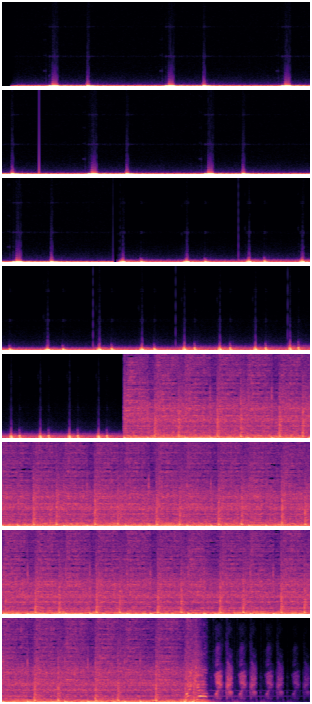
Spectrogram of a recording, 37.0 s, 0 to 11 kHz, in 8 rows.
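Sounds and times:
low hum: 0.1 - 34.7
heartbeat thumps: 0.6 - 1.7, 2.3 - 5.2, 5.8 - 6.8, 7.5 - 8.6, 9.2 - 31.0
rock music: 20.3 - 35.5.

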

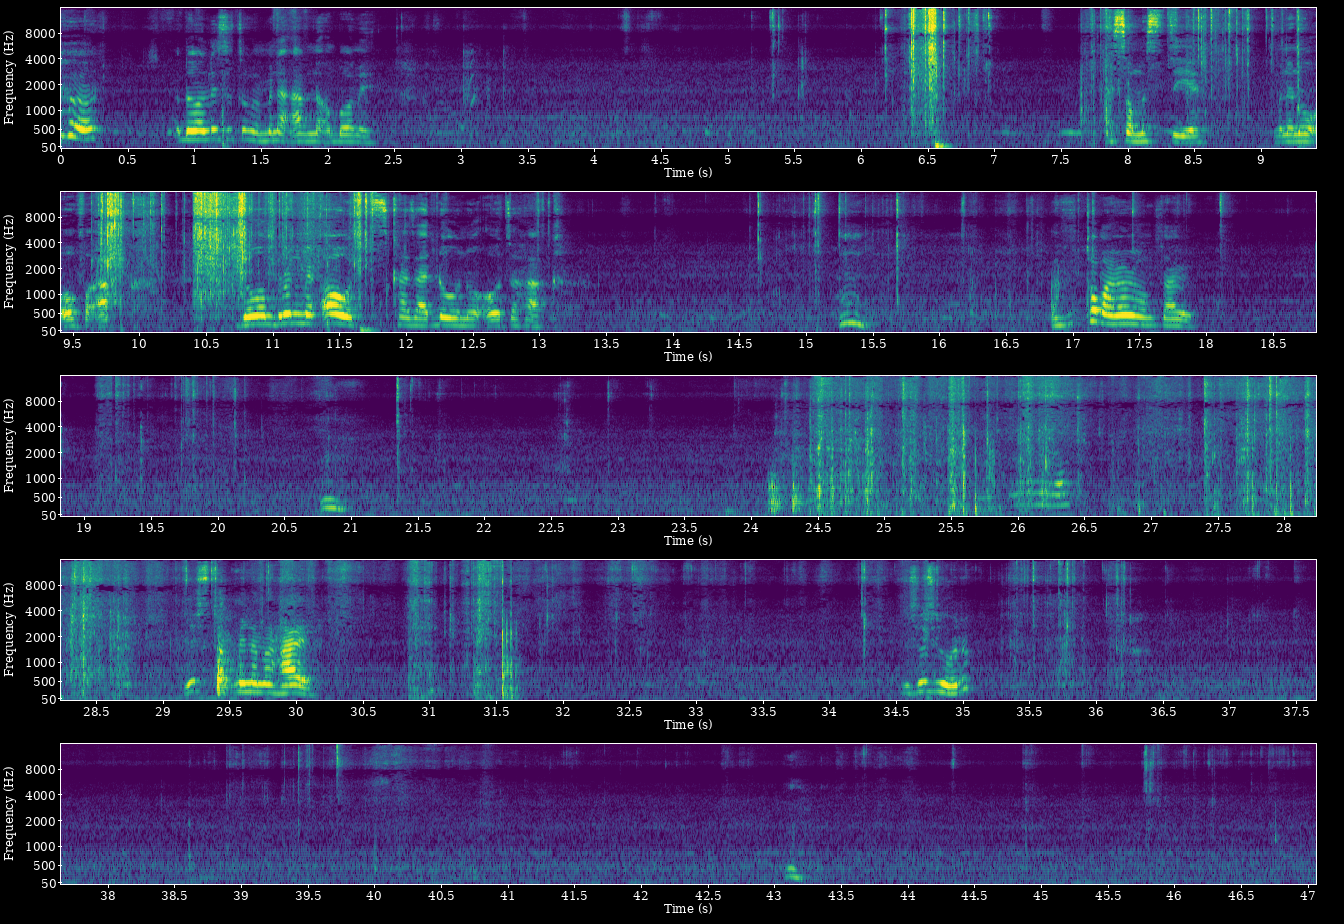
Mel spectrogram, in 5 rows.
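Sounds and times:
steady low hum: 0.0 - 47.0
chewing soft food: 43.5 - 47.0.

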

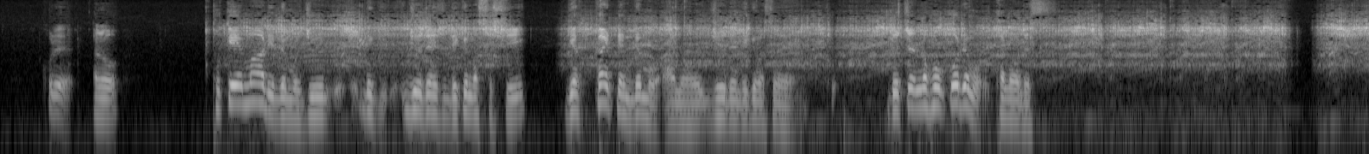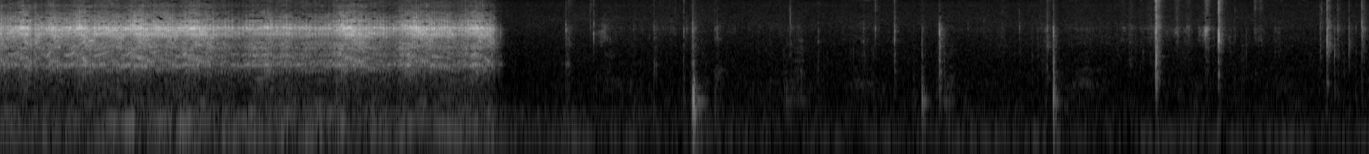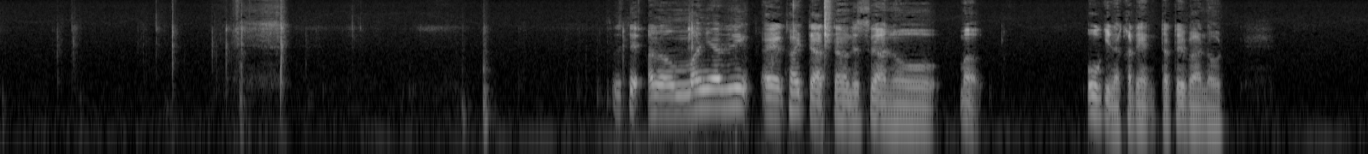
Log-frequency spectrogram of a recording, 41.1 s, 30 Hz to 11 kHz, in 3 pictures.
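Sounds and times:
hand-crank generator whirring: 2.1 - 18.8.

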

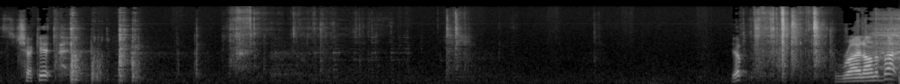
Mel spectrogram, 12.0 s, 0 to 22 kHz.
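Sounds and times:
tape measure scraping metal rod: 3.0 - 6.3.

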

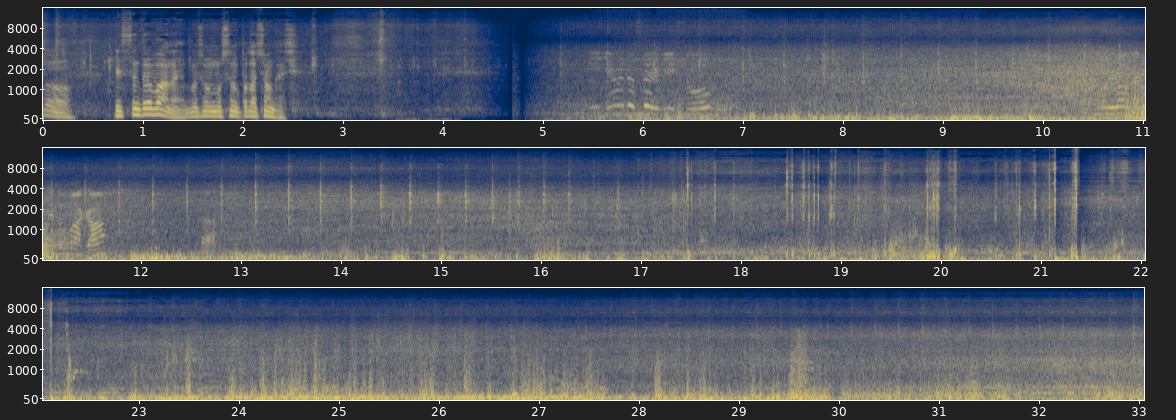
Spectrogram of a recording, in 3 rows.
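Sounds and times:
sharp clicks and rattles: 5.1 - 33.0
wind rushing over microphone: 5.2 - 33.0
light ticking: 25.7 - 33.0.

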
